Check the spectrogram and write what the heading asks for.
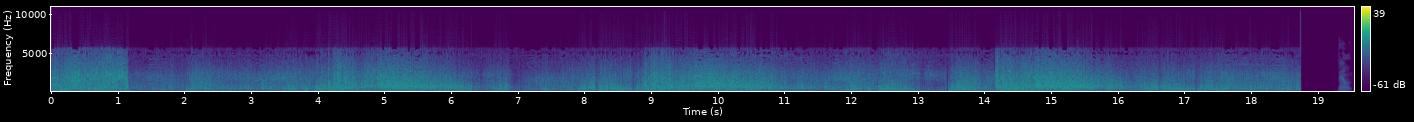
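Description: Warship deck guns firing again and again, the blasts running together into a dense, loud din. Brief lulls come about a second, seven seconds and thirteen seconds in.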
